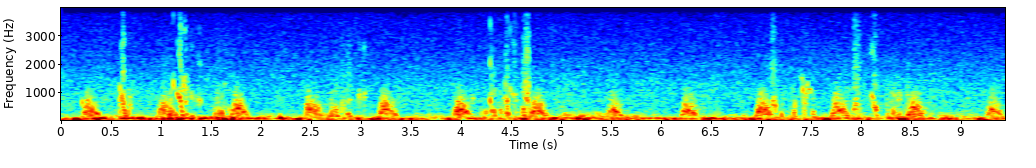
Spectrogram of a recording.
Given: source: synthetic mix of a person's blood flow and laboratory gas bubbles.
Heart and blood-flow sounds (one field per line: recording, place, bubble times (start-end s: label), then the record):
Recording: Doppler ultrasound of blood flow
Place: subclavian vein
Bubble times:
0.18-0.35 s: bubbles
0.55-0.73 s: bubbles
1.00-1.42 s: bubbles
1.51-1.71 s: bubbles
2.50-3.06 s: bubbles
3.90-4.04 s: bubbles
4.08-4.13 s: bubbles
4.17-4.73 s: bubbles
7.09-7.26 s: bubbles
7.29-7.56 s: bubbles
7.89-8.04 s: bubbles
8.08-8.61 s: bubbles
From the record:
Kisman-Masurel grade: 222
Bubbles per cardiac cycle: several, 3 to 8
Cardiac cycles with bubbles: 10 to 50%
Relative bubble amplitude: moderate (0.250 to 0.450)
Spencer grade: 2 (many but less than half of the cardiac periods contain bubble signals, singularly or in groups)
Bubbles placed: anywhere in the cardiac cycle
